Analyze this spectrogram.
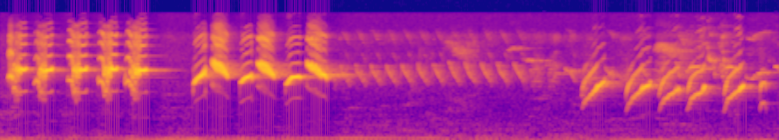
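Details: Wambi masteran song with repeated crisp high notes, a series of downslurred whistles, a faint trailing buzz, then quick descending chirps close together.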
